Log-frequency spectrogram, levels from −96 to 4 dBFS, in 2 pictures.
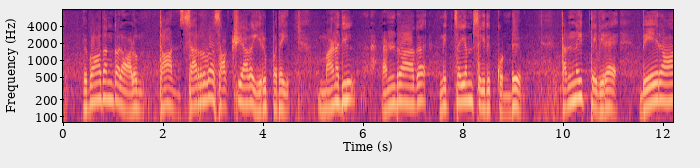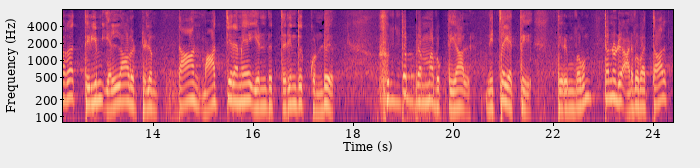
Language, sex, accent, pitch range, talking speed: Tamil, male, native, 145-190 Hz, 55 wpm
